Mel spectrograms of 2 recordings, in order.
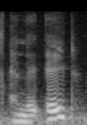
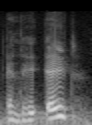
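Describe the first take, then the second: No difference in how they are said.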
